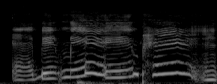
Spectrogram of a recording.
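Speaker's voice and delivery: very high, drawn-out, sing-song cartoon voice. Retelling the first voice done as a kid: Eric Cartman voice. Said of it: "my first voice, I would say".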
